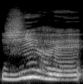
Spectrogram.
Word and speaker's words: j'irai: So the first one, j'irai, is pronounced exactly the same as vous irez. Irez, irez. Because the AI at the end makes the sound E, and the EZ at the end makes the sound E as well. J'irai, vous irez.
